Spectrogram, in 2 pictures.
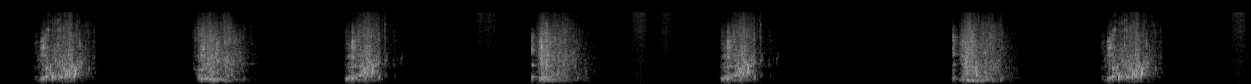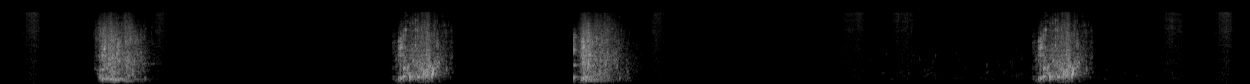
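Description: Water splashes in short bursts as a bucket is emptied and filled again and again.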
